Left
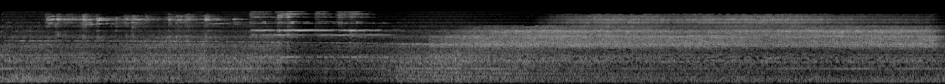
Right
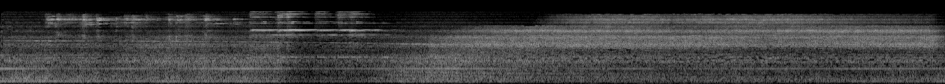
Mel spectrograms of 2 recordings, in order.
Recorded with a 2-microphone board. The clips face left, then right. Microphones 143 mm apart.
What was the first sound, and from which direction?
Keys jangling, 10° right (ahead or behind).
